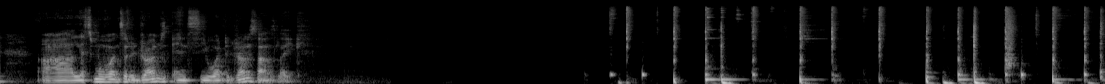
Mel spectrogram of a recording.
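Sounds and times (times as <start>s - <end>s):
drum groove: 6.1s - 11.0s.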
